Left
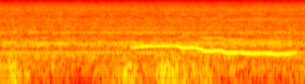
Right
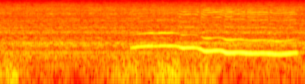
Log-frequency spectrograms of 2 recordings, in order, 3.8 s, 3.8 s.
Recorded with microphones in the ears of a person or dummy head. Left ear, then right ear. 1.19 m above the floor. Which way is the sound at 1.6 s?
75° right (ahead or behind).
